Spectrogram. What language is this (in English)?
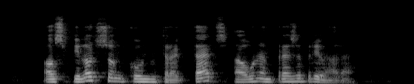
Catalan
